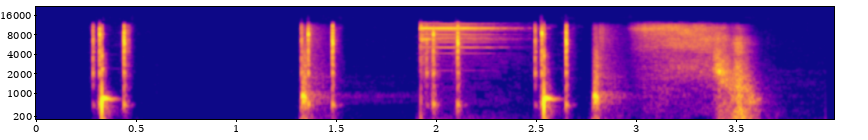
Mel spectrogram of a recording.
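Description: Sound effects of an animated subscribe end card: pairs of quick clicking pops, a short high bell ding about two seconds in, three more clicks, and a brief whoosh near the end.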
